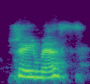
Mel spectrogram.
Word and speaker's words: Seamus: warm yourself up um what's the dog's name sheamus sheamus is that spelled like seamus yes how long have you had siemus march so he's a covid dog oh you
